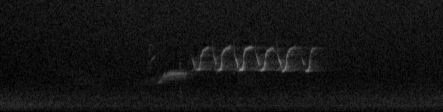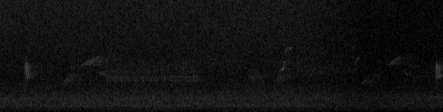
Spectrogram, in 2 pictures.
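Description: Small bird singing: a short rising note, then a quick run of about six high looping notes some two seconds in, with a few faint chirps later, over a faint steady outdoor hiss.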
